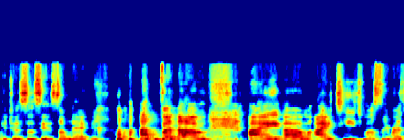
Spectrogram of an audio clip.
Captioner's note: laughter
